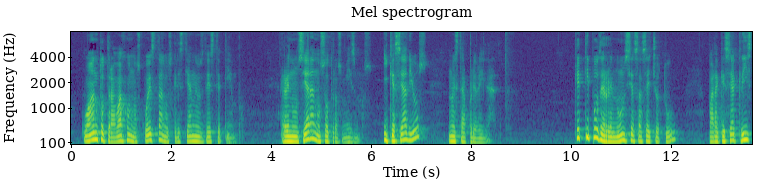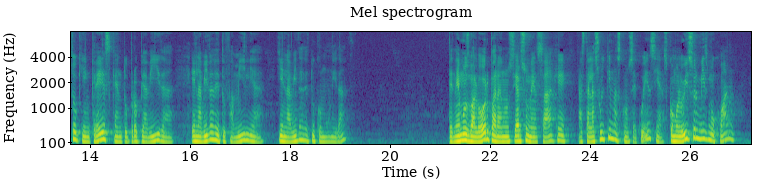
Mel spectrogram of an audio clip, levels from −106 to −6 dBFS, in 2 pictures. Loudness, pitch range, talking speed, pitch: -19 LUFS, 125-155 Hz, 145 wpm, 135 Hz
